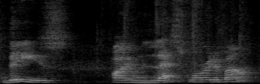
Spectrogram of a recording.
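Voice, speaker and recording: Young man, co-host, high-ish voice, mock-dramatic banter, roomy kitchen sound. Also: takes it slowly, sharp tone, slight background noise. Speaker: co-host baking with his brother. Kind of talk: casual joking chat. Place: home kitchen. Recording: roomy kitchen, mic at a distance.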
